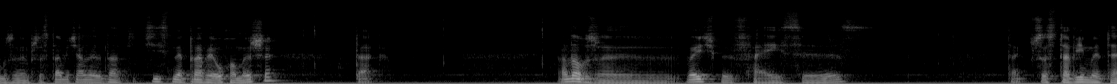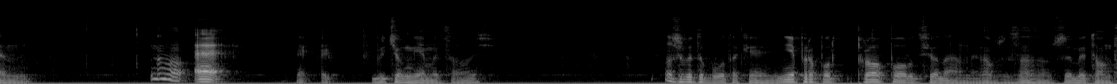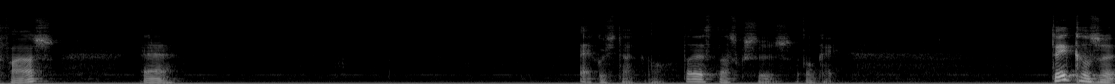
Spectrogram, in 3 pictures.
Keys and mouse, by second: 4.5 middle click, 7.4 click, 9.5 click, 12.0 middle click, 14.1 e, 18.6-19.9 middle drag, 21.3 click, 23.7 e, 28.8-30.4 middle drag.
